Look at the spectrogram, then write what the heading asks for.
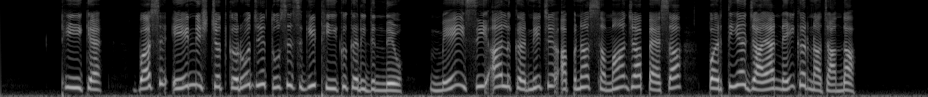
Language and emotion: Dogri, fearful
